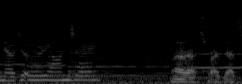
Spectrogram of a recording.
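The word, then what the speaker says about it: Urianger: as if i could ever say no to urianje well that's why that's how you pronounce his name moon breeder is an accomplished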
